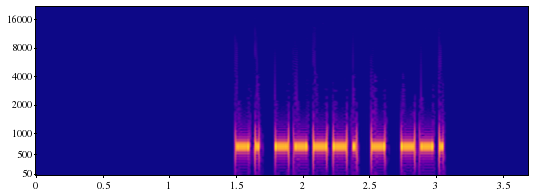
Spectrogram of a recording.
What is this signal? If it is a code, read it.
Morse code, heard as a keyed tone, about 32 wpm, 700 Hz. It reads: N9TG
